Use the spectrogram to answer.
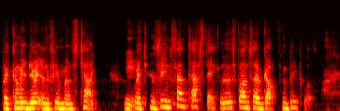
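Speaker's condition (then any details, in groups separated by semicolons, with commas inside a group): Cerebral palsy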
